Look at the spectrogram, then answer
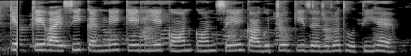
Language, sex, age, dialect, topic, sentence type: Hindi, female, 18-24, Kanauji Braj Bhasha, banking, question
